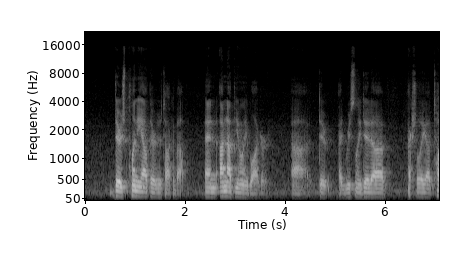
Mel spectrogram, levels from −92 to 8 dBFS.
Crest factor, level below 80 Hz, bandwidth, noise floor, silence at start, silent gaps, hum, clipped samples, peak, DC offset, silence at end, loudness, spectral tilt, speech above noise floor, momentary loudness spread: 22 dB; -76 dBFS; 9.8 kHz; -56 dBFS; 0.5 s; none; none; under 0.1%; -6 dBFS; under 0.1%; 0 s; -27 LUFS; -6.5 dB/octave; 29 dB; 13 LU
